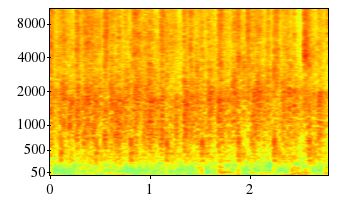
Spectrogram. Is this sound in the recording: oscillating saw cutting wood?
no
